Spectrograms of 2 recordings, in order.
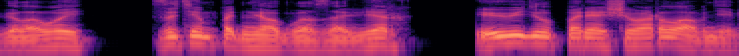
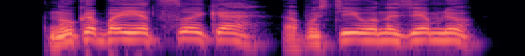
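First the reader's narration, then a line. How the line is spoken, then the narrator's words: Sharp, fast, ending in bark. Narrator (Russian): Резко и быстро сказал, и в конце рявкнул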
